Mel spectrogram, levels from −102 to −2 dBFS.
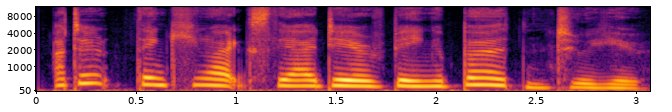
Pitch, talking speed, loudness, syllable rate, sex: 215 Hz, 255 wpm, -17 LUFS, 5.6 syllables/s, female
